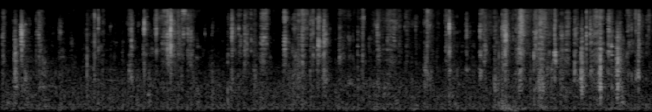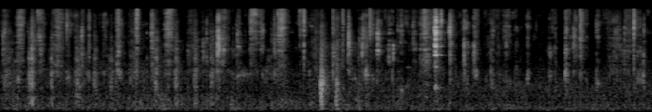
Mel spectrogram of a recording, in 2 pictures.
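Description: Close, quiet eating sounds: chewing and small wet mouth clicks, scattered and uneven, with one slightly louder click about ten seconds in.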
